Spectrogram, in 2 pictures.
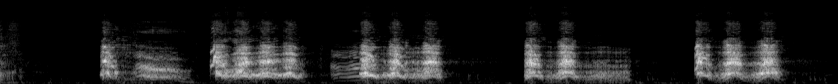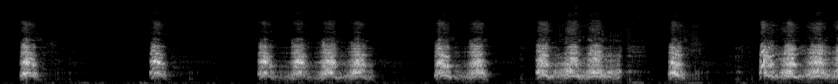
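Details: Nine-month-old female Dogo Argentino, aggressive toward strangers, barking fast and harshly in clusters of two to four barks with brief gaps, with some growling edges, continuing throughout.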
